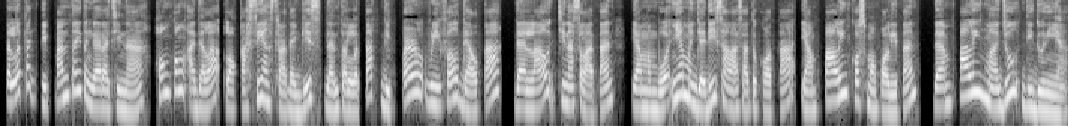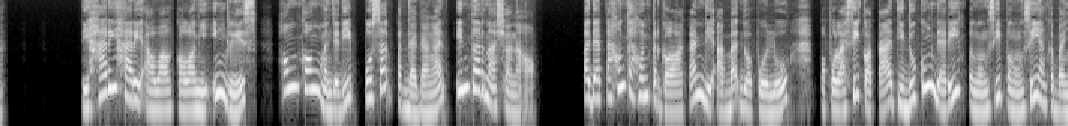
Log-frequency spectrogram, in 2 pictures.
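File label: INDO female corporate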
